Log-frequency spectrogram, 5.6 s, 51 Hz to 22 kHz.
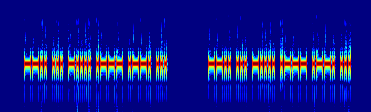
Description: Morse code, heard as a keyed tone, about 40 wpm, 700 Hz. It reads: ZS6JPS ZS6JPS
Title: DXCC-100 Call Signs - 6 Characters - Repeated 3x - 40wpm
